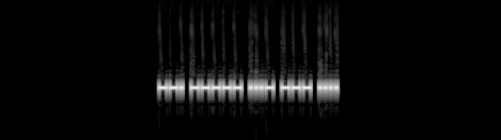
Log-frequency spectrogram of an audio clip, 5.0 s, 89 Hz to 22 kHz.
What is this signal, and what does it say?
Morse code, heard as a keyed tone, about 41 wpm, 700 Hz. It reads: G0VOH
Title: DXCC-100 Call Signs - 5 Characters - 45wpm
